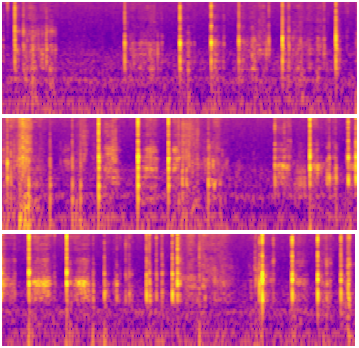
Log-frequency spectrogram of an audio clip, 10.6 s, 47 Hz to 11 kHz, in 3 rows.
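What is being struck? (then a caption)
Printed cardboard box scratched with a bamboo ear pick. A thin bamboo ear pick scratches and traces along the printed letters on a small cardboard box of adhesive bandages, printed in red, white and silver and marked "100枚," which is held in one hand, turned to different faces, and probably full. The result is a quiet, steady stream of dry scratching strokes broken by many short, bright ticks and clicks over a low, soft background rumble.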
